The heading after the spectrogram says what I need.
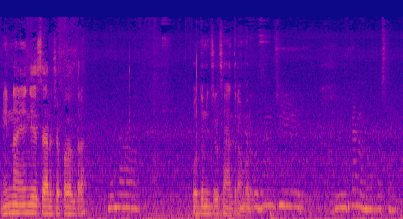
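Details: Adult male clinician, with a patient replying; Clinician speech.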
